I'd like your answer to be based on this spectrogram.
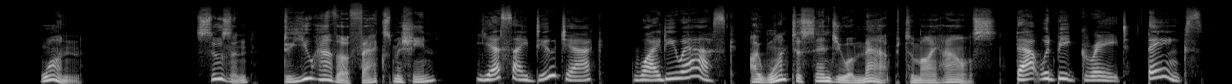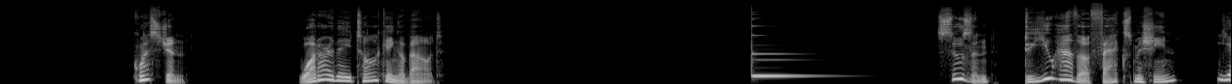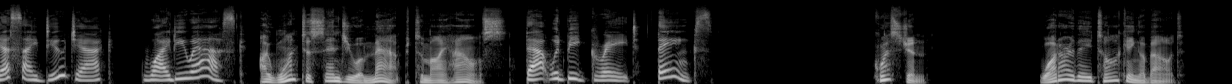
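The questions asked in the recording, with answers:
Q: What are they talking about?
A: Jack sending Susan a map to his house by fax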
